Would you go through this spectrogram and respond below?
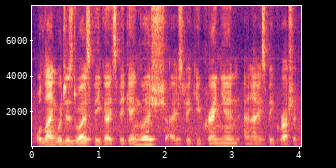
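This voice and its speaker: Man, livestream host, somewhat deep voice, reads questions aloud, short plain answers, low-key. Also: brisk, slight background noise, rough recording. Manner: matter-of-fact, low-key. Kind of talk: casual live Q&A.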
